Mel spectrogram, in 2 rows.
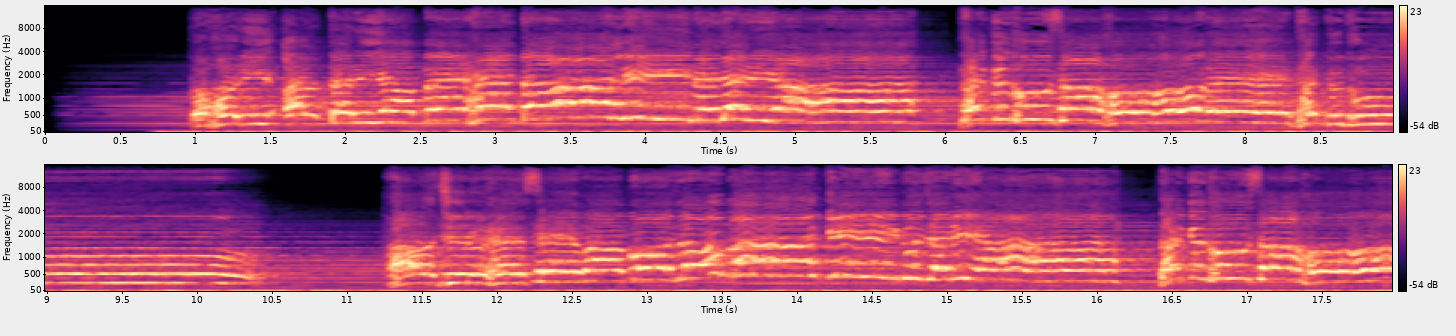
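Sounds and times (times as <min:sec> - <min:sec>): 
slowed reverb music: 0:00.1 - 0:17.9.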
